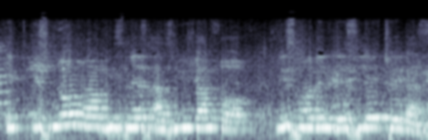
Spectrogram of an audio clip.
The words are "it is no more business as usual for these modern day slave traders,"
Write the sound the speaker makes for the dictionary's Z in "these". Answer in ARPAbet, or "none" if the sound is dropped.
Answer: S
